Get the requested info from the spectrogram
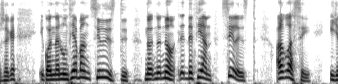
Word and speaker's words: Celeste: De hecho, Celeste es un nombre en inglés muy poco usado y es Celeste. – Celeste sí. No es un color. Pero efectivamente, me costó muchísimo captar ese matiz, esa pronunciación acostumbrado al celeste español.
